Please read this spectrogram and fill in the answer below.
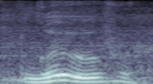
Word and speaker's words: Louvre: but in all seriousness the impera see the Louvre is that how you pronounce it yes it's very I was shocked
